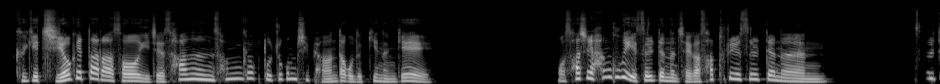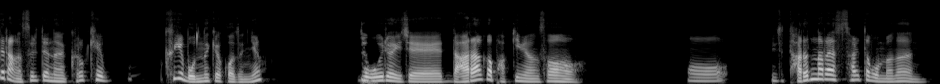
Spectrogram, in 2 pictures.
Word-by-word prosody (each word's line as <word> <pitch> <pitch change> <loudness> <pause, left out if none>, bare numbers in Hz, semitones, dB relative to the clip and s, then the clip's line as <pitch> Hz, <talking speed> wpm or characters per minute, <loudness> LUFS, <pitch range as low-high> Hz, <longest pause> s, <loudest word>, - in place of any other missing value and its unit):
그게 185 0 -1
지역에 195 - +3
따라서 180 - +3
이제 135 -1 -3
사는 235 - +1
성격도 255 +1 -4
조금씩 240 -2 -4
변한다고 135 +1 -2
느끼는 130 +2 -6
게 140 -6 0 1.2
어 155 - -6
사실 265 - +3
한국에 335 +3 0
있을 195 -1 +2
때는 165 -5 0
제가 135 0 -1
사투리를 240 - -3
쓸 240 0 -2
때는 140 - -1 0.8
쓸 275 0 -9
때나 290 +3 +3
안 130 - -2
쓸 185 +10 -5
때나 160 -7 0
그렇게 195 - -3 0.6
크게 275 -1 +1
못 130 - +3
느꼈거든요. 140 - -2 0.9
근데 185 - -3
오히려 175 +1 +3
이제 130 -2 +1
나라가 215 - +6
바뀌면서 135 - -2 1.0
어 155 -2 -6 0.5
이제 165 -1 -13
다른 200 +6 +3
나라에서 230 -2 +5
살다 210 -3 -2
보면은 135 -4 -3
170 Hz, 290 characters per minute, -22 LUFS, 135-230 Hz, 1.2 s, 나라가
